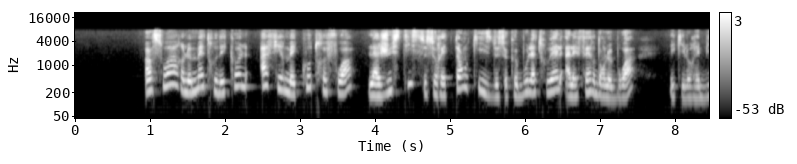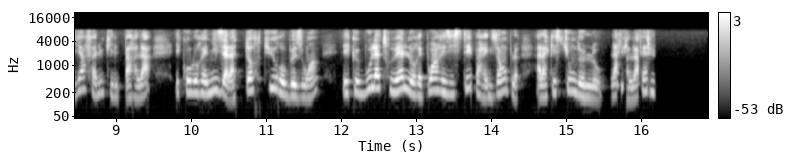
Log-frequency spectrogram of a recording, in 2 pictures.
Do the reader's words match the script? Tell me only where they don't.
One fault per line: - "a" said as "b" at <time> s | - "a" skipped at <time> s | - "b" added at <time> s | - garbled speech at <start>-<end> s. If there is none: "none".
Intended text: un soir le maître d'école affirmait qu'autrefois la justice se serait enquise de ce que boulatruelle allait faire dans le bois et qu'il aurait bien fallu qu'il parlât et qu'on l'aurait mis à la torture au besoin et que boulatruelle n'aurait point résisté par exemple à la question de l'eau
- garbled speech at 15.6-16.2 s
